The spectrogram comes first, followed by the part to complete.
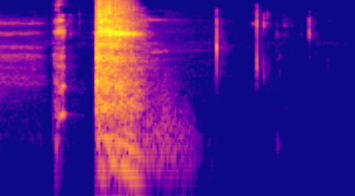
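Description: A person sneezing once: a short catch of breath, then one loud, sudden burst whose pitch falls away over well under a second. A few faint clicks follow near the end.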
